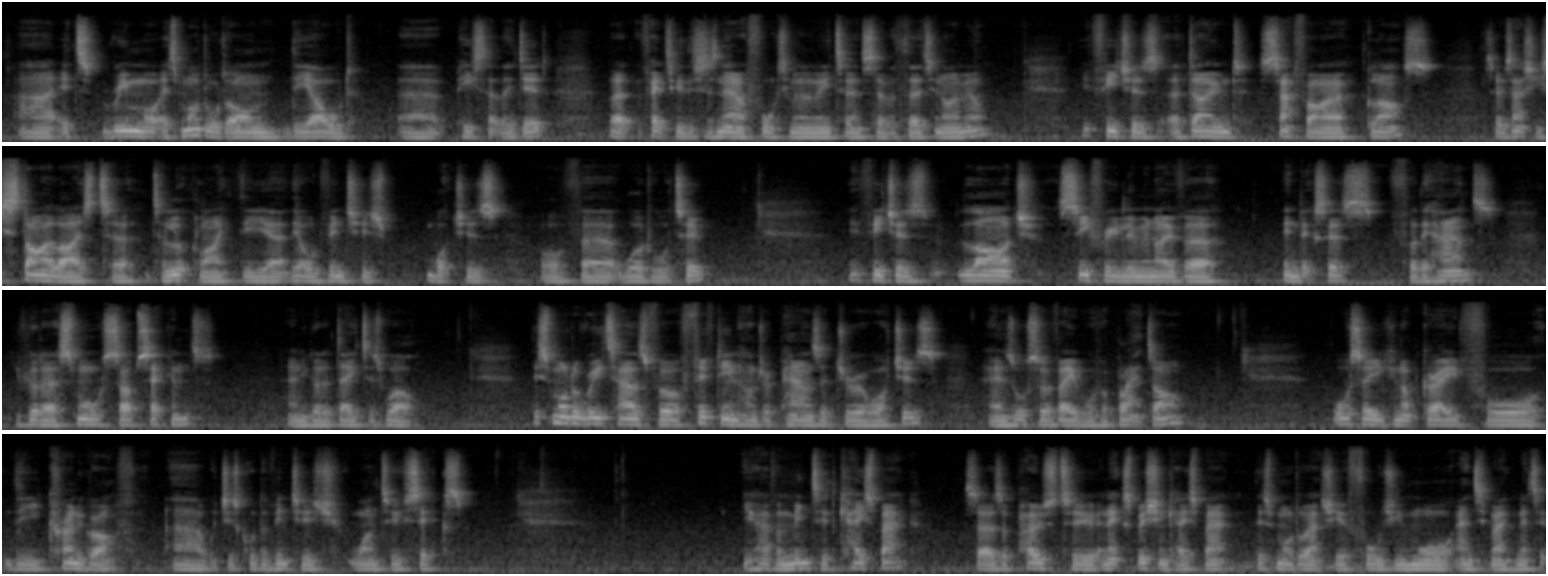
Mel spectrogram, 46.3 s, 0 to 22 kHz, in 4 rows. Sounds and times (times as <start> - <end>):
Speech: 0.1 - 7.4, 8.1 - 16.9, 17.9 - 26.3, 27.1 - 32.1, 33.1 - 38.3, 40.3 - 46.3.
